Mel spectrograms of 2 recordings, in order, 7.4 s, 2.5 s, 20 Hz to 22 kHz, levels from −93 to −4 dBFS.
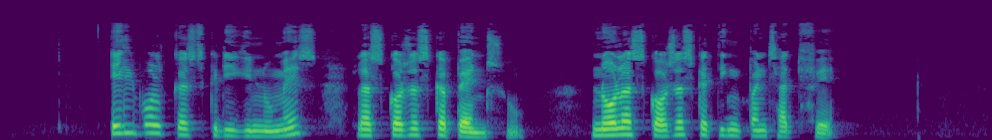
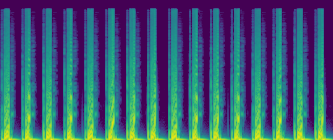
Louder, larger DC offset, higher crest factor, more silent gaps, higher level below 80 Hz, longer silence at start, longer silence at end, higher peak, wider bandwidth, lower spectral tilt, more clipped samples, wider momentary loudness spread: second, -26 LUFS vs -15 LUFS; neither; first, 24 dB vs 10 dB; neither; second, -80 dBFS vs -16 dBFS; first, 0.85 s vs 0 s; first, 1.2 s vs 0 s; second, -4 dBFS vs 0 dBFS; second, 11 kHz vs 17 kHz; second, -5 dB/octave vs -6.5 dB/octave; neither; first, 15 LU vs 2 LU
